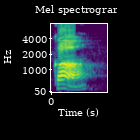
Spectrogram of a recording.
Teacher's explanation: So ka, when you say ka, it is coming from there. Ka, you see the back of the tongue or the middle of the tongue is touching the soft palate. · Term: kanthya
